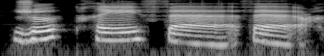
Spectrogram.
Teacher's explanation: So the first of the E's in this word has the accent aigu, and that's pré, et. But the second of these E's, the one going in the other direction, it's kind of a lighter sounding E, almost like the E in bed. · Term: accent grave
